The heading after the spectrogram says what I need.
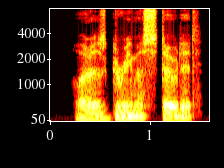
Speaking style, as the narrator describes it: He muttered under his breath

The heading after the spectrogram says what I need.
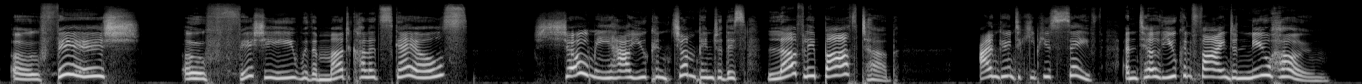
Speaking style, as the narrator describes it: she called out

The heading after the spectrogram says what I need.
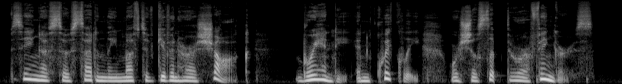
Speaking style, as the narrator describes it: said sharply

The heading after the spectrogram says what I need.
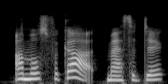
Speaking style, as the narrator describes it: faltered Uncle Noah

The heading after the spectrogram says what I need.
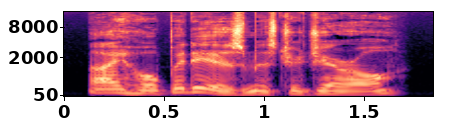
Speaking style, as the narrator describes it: the detective said coldly

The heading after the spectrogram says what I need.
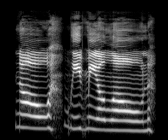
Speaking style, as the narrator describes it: moaned

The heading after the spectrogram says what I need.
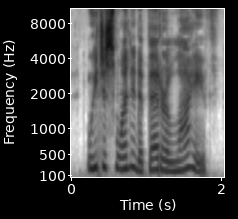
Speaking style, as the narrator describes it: the wife pleaded as if before an executioner

